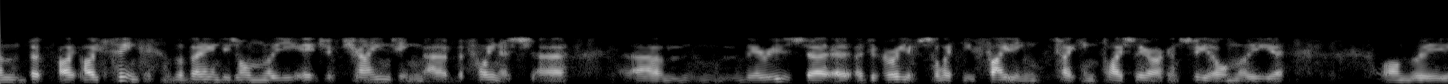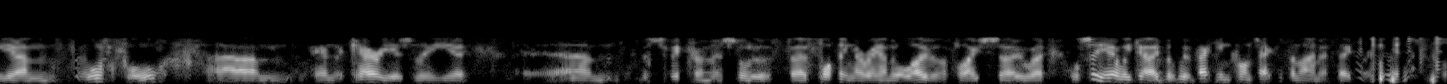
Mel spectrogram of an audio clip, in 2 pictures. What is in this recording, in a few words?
decoded speech, parrot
